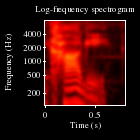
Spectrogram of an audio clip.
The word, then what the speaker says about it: Kagi: How do we want to pronounce this, just so we get on the same page? – I'm going to say Kagi.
